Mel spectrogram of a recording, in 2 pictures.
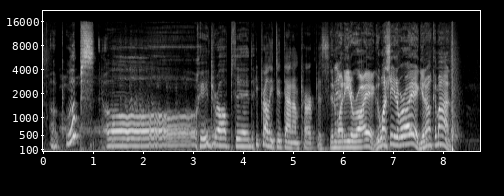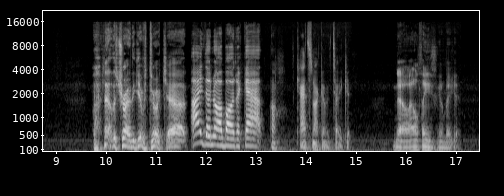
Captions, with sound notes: - Whoops! Ohhh. He dropped it. - He probably did that on purpose. - Didn't wanna eat a raw egg. Who wants to eat a raw egg, you know? Come on. - (laughs) They're trying to give it to a cat. - I don't know about a cat. - Oh, cat's not gonna take it. - No, I don't think he's gonna make it.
